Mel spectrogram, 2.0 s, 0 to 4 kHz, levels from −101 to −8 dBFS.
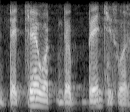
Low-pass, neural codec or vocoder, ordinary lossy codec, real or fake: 3.6 kHz; codec, 16 kHz, 16 kbps, FreqCodec, larger model; Opus, 64 kbps; fake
